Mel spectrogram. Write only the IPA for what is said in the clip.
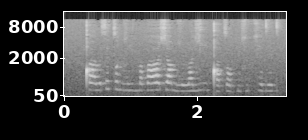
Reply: ǃaːləse t͡sɔɲ ɮiːdmafaː ɕaːm ɮøvaɪ̯ʑiː ǃat͡sɔd ɗiɕyfçeːded

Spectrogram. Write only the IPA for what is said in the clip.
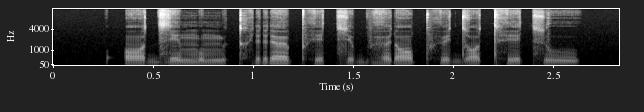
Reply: ʔɔd͡ze mʊmʏkʰrœpʰɪ t͡sʏbʱœɾɔpʰʏ dɔtʰɪt͡su

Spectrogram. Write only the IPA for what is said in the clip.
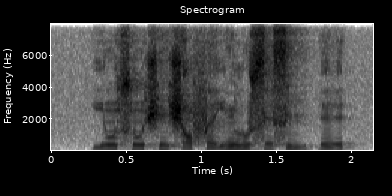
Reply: jũ˧sũ˧ ʃĩ˧ʃɔ˧ fɛ˧jĩ˦lu˦˨ se˨˦si˦˨ | e˧

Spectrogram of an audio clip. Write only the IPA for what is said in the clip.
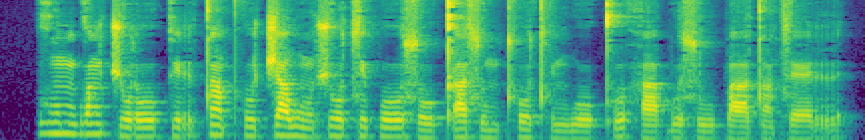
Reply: ɣũ˦mɡʷa˦ŋ t͡ʃo˨ɾoː˨kɪ˨rtã˦ pʰʊ˦˨ t͡ʃa˦ wũ˨ʃo˦˨t͡sɪ˦ poː˦ soː˨kʼa˦su˨m tʰo˦˨tʰɪ˨ŋwoː˨ kʼʊ˦ha˨ɓʊ˨ suː˨paː˨tã˨t͡sɛ˦r

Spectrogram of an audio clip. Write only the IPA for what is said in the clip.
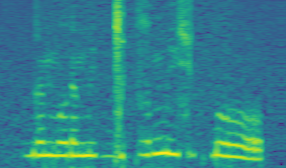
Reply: ɡœm oɾœmi ɡ͡ǀikzo ŋ͡miɕœk ɓo

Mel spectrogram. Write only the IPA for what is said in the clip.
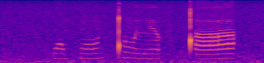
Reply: pɔ̃põ ǃõlʲɐ̃f ǃa

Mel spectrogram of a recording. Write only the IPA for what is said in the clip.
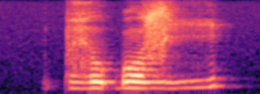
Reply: pɛ̤u̯ɓozi̤

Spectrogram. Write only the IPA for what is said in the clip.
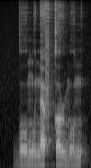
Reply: ɡ͡boːŋʷɯnæf kʌɹmon

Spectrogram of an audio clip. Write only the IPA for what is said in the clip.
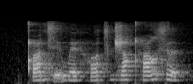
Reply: qʼʏd͡zḛwɛ hɔt͡sd͡ʒɛ qʰʏʁsə

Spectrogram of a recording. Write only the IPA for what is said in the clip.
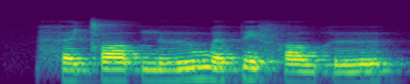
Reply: həcʰɔːp nɯː wə pefhɔːw hɯː

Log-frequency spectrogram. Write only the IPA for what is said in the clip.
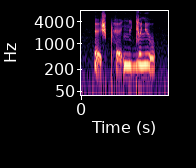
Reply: ɛ̰ʃ pʰɛ̰ɲʊɟɔlʲo

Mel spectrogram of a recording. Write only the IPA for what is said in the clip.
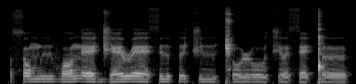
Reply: sɔmɨːvɔnɛː d͡ʒɛɹɛː sɨθɨ t͡ʃɨːǁo ɹoːt͡ʃəːsɛǃəː

